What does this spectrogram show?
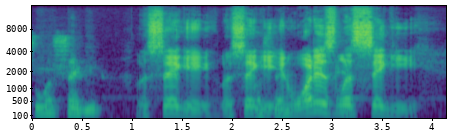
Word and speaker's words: LiSiGi: You can tell them what it is, or pronounce it. yeah. It's LiSiGi.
